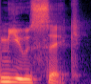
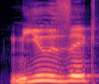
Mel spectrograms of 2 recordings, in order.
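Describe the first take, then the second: First: The middle consonant is a hissing s sound. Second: The middle consonant is a buzzing z sound. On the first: "so that tur- turns into s"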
